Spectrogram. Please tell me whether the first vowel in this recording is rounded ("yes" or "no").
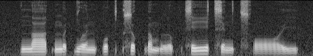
no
